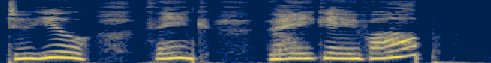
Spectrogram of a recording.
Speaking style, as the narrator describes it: panted

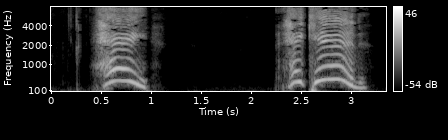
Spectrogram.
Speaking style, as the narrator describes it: Marcus yelled

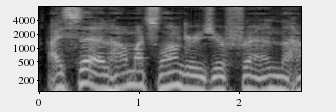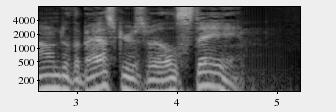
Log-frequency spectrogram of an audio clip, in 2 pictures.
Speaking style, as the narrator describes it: She screams to Grimm

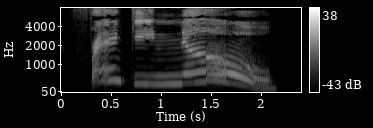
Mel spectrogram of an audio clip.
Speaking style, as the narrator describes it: I shouted

